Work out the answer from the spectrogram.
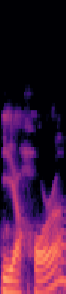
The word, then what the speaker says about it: Eahora: that was released by Eahora. I think that's how I pronounce the company name. I think it's E-Ahora is what they said that their name should be called.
